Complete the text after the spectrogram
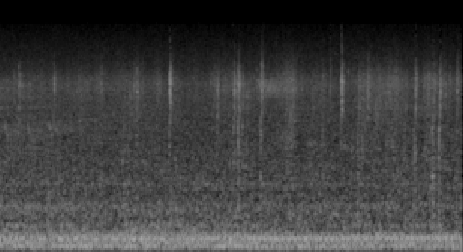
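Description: Monkey footsteps patter on dry leaves and dirt.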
